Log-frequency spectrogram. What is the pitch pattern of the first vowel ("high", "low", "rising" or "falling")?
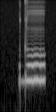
high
